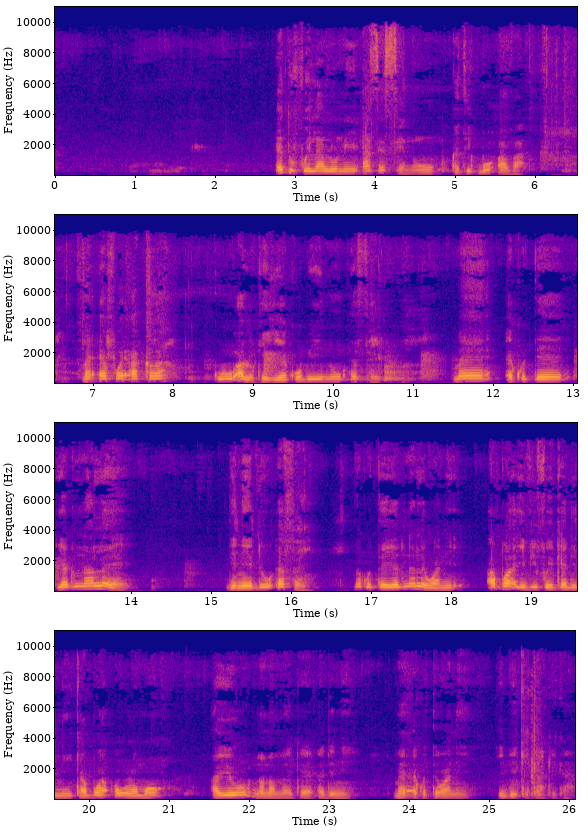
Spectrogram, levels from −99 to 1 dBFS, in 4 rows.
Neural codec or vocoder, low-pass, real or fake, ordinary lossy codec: none; 9.9 kHz; real; MP3, 48 kbps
